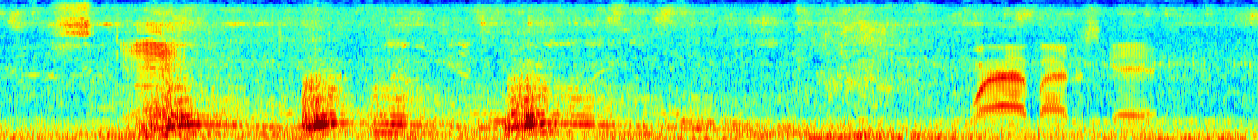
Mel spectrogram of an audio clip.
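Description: Dodge Scat Pack with a Hemi engine revs at a car meet, a few rising throttle blips over a constant outdoor rumble, with people talking nearby.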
